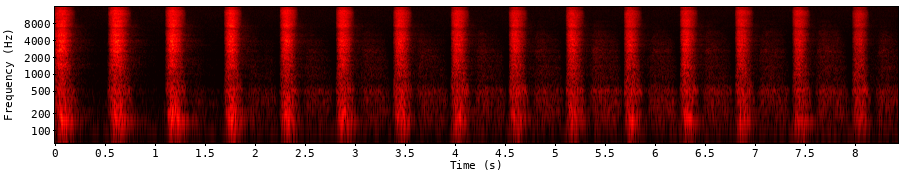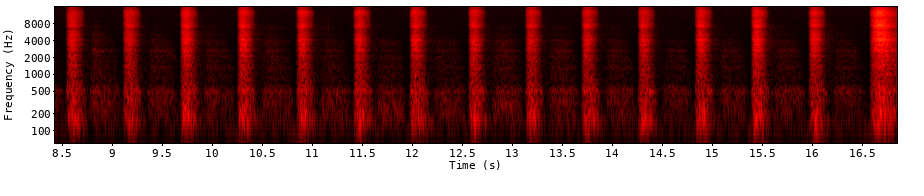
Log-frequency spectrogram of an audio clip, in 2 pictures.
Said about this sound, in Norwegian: Gjør deg klar for runde 2. Puster dypt inn.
